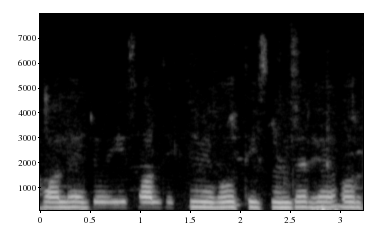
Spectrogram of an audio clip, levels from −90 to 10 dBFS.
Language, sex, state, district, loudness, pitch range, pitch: Hindi, female, Bihar, Jahanabad, -21 LUFS, 205-215 Hz, 210 Hz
